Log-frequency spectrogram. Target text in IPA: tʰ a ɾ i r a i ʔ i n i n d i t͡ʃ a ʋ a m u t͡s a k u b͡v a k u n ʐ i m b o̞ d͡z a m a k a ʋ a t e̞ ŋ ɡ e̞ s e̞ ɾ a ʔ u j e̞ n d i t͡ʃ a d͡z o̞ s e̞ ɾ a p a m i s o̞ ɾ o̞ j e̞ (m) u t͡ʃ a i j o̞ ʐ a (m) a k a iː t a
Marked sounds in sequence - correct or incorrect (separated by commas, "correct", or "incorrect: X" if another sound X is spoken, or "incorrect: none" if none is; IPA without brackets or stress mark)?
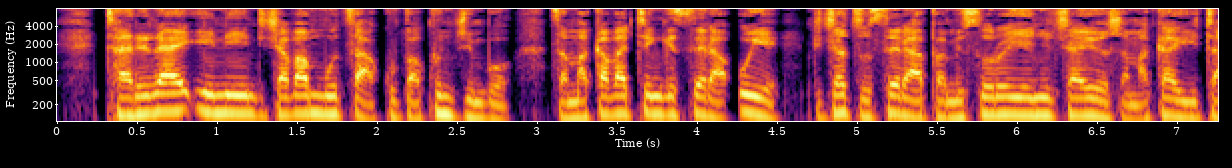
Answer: incorrect: ɲ, correct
